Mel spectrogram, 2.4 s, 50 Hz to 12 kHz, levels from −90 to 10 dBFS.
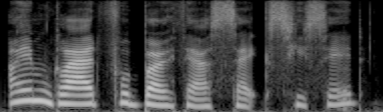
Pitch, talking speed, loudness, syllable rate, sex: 225 Hz, 225 wpm, -20 LUFS, 4.6 syllables/s, female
